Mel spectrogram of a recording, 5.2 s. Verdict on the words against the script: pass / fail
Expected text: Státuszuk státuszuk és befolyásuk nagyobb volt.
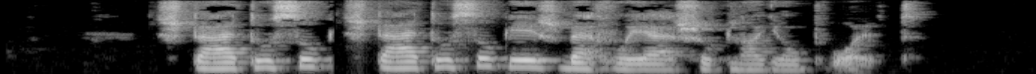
pass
